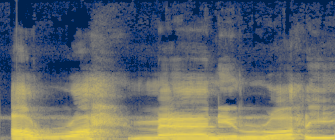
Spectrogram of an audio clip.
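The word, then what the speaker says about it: الرحمن الرحيم: চলুন আয়াতটার উচ্চারণটা হলো আর রাহমানির রাহিম।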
